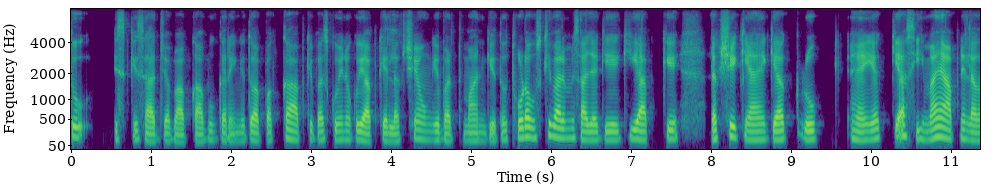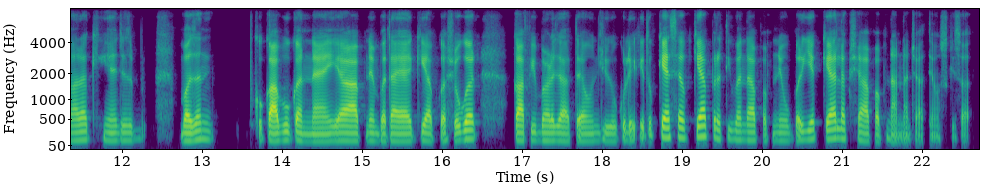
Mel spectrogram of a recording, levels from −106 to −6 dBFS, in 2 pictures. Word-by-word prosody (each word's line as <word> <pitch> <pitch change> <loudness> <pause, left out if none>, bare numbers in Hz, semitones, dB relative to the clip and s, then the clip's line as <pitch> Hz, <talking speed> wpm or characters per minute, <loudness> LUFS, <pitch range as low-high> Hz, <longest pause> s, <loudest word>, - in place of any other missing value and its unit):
तो 175 -1 -2 0.4
इसके - - -7
साथ 115 -5 -2
जब 115 -1 -6
आप 105 -1 -2
काबू 110 +5 -5
करेंगे, 120 0 -7
तो 125 - -1
पक्का 150 +4 -4
आपके 130 - -7
पास 130 - -5
कोई 135 0 -7
न 135 - -7
कोई 135 - +2
आपके 115 - -4
लक्ष्य 115 +5 -4
होंगे 135 -2 -5
वर्तमान 120 +1 -6
के, - - -5
तो 135 - -8
थोड़ा 165 +3 +3
उसके 170 +5 -4
बारे 165 -3 +3
में 160 0 -10
साझा 130 -4 0
किए, 130 0 -4
कि 150 +1 -5
आपके 130 +2 -5 0.4
लक्ष्य 175 +5 +2
क्या 130 - 0
हैं, 135 0 -2
क्या 135 0 +3
क - - -22 0.2
रोग 140 0 0 0.4
हैं 130 -3 0
या 140 +3 0 0.2
क्या - - +4
सीमाएँ 145 0 0
आपने 150 0 +1
लगा 125 -2 0
रखी 130 0 -9
हैं? 120 0 -3
जैसे 125 0 -6 0.6
वज़न 135 +4 +3 0.6
को - - -5
काबू 120 +3 +7
करना 110 -3 +3
है 110 +1 +4
या 120 0 +6
आपने 120 +1 0
बताया 115 0 +4
कि 125 - -1
आपका 115 - +1
शुगर, 145 +4 +3 0.5
काफ़ी 125 0 +4
बढ़ 120 -1 0
जाता 120 -2 0
है 115 - +1
उन 115 +1 -8
चीज़ों 115 -1 -6
को - - -7
लेके, - - -4
तो - - -8
कैसे 170 0 +7
आप 160 - 0
क्या 180 +1 +8
प्रतिबंध 140 -6 -4
आप 130 0 +1
अपने 125 0 -7
ऊपर 120 -1 -3
या 140 +2 +1
क्या 150 +1 +7
लक्ष्य 150 -4 -2
आप 115 -2 0
अपनाना - - -5
चाहते - - -10
हों - - -14
उसके - - -15
साथ? - - -10
130 Hz, 210 wpm, -27 LUFS, 120-145 Hz, 0.6 s, क्या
